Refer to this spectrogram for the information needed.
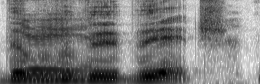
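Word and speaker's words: The VVitch: the way it pronounced it, it like the title is like 2V, so it's like The Witch.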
